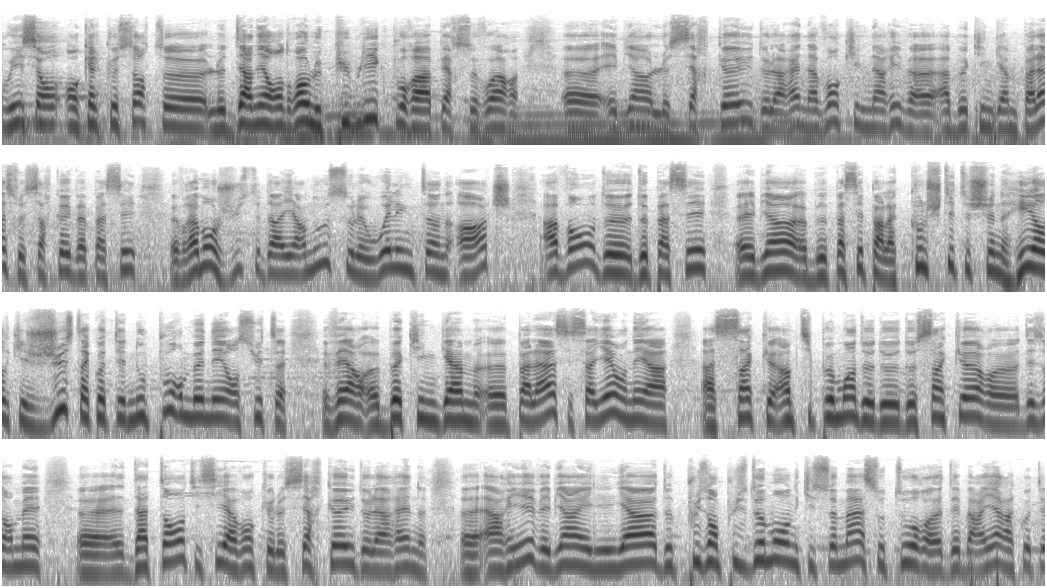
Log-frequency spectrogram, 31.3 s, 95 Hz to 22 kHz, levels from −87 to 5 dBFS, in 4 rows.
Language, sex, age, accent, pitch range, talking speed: French, male, 40-59, French, 180-215 Hz, 220 wpm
